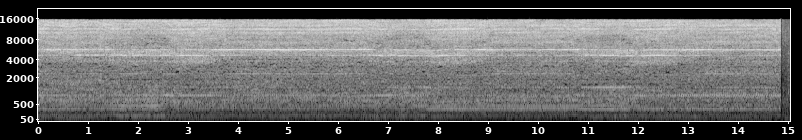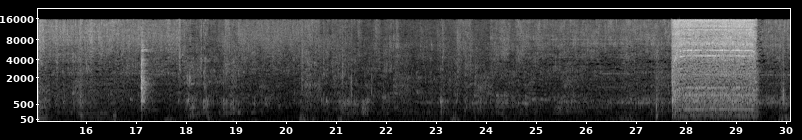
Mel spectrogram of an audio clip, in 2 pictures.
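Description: Electric drain-cleaning machine running with a steady motor whine while clearing a sink drain line packed with debris. It cuts off suddenly about halfway, leaving only small handling clicks, then runs again briefly near the end.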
